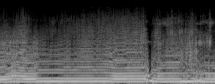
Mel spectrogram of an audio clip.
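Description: A male voice chanting Quran recitation over a Skype call, holding one long drawn-out vowel at a steady low pitch, with a slight step up in pitch just after the start.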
